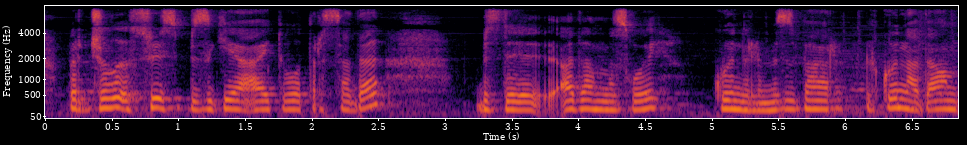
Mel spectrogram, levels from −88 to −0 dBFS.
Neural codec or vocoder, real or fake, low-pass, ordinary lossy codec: none; real; 7.2 kHz; none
